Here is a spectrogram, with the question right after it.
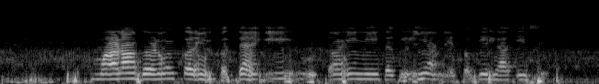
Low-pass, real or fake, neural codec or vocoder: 7.2 kHz; fake; codec, 16 kHz, 8 kbps, FunCodec, trained on LibriTTS, 25 frames a second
